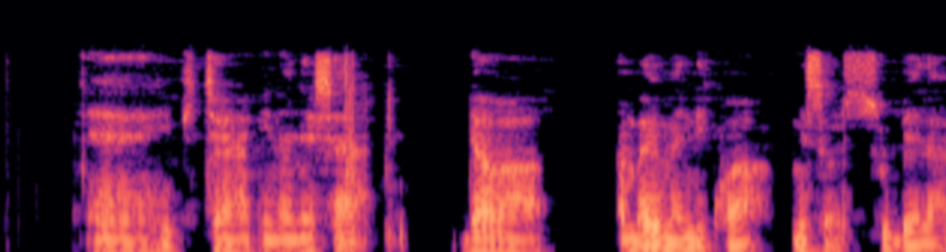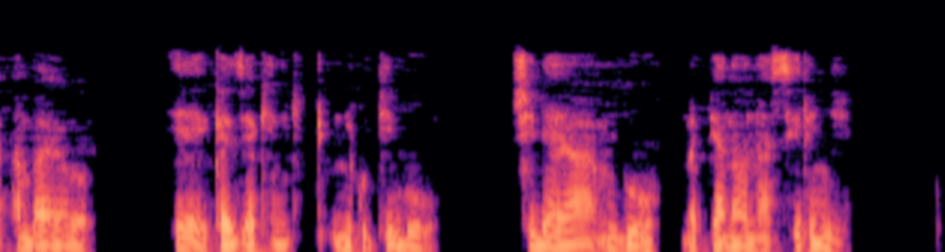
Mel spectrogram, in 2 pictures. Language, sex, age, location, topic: Swahili, male, 36-49, Wajir, health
